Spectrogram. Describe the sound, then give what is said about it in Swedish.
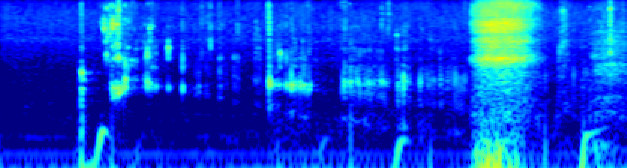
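Young's Double Chocolate Stout beer glugs and splashes into a glass, with scattered drips and gurgles, then a brief loud fizzy rush of foam before the pouring trickles on. “Häll upp så vi får höra det mysiga ljudet av.”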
